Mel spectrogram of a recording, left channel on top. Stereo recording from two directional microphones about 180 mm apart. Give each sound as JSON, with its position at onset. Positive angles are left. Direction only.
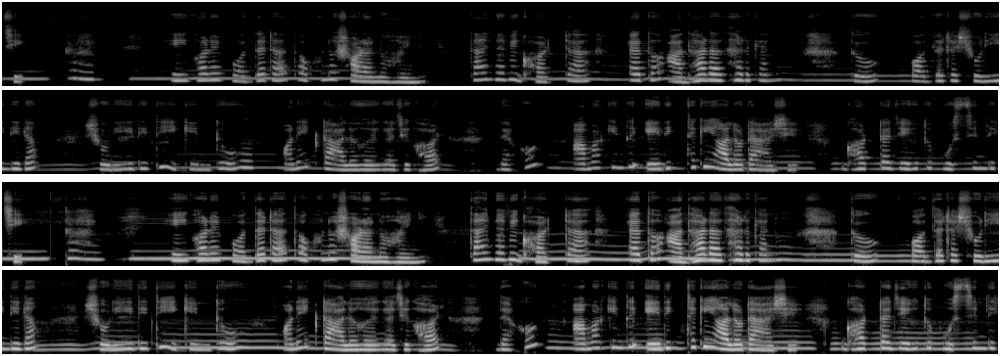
{"t": 0.0, "sound": "a child's voice", "side_deg": -35}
